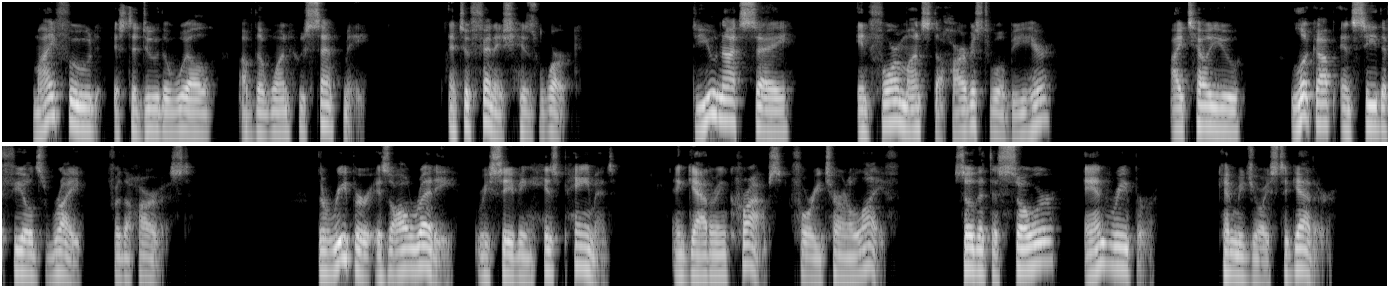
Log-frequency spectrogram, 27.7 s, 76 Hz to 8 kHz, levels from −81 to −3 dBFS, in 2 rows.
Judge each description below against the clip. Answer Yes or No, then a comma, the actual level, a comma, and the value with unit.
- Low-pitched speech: Yes, low, 110 Hz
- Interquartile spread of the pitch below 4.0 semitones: No, average, 4.4 semitones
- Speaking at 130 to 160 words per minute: Yes, average, 140 wpm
